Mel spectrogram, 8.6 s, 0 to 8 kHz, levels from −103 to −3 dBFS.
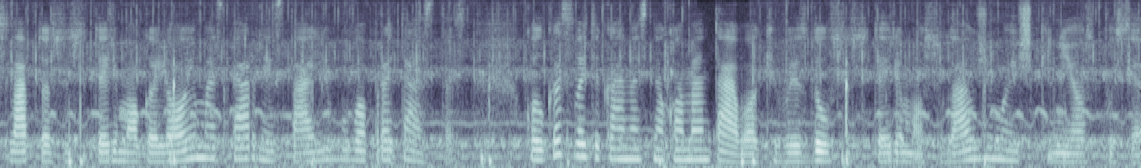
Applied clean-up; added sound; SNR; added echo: none; Walk, footsteps + Mechanisms; 6 dB; none.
